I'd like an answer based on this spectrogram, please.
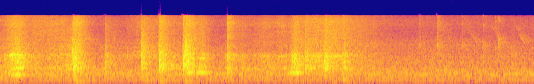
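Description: Green plastic Operation game tray knocking and clattering as it is slid and turned on a wooden table, several sharp knocks over the first four seconds or so, then quiet room noise.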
